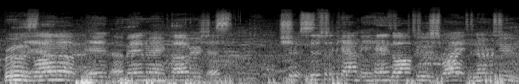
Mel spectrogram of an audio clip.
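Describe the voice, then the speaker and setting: Raspy high-voiced play-by-play man. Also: level tone, over a noisy crowd. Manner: halting, stumbles and restarts on names. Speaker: play-by-play announcer. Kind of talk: live play-by-play commentary. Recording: echoey, distant mic, loud music.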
